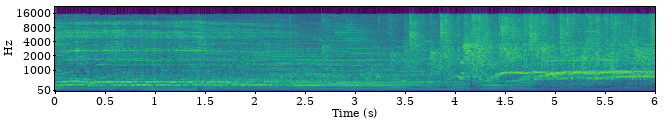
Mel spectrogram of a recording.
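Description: A live band plays the sustained closing chords of a song, with guitar, keyboard and long held notes. About four seconds in, a note glides up and holds higher, while a noisy wash rises above the band.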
